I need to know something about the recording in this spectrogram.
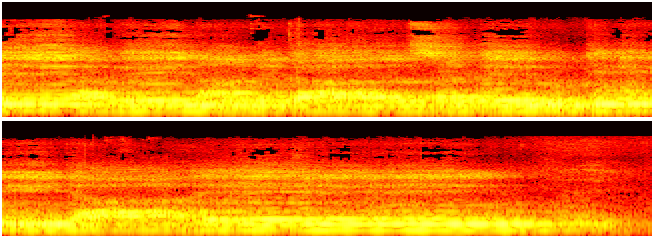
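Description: A man singing Sikh gurbani kirtan, drawing out long, wavering melodic notes without clear words, over a steady low drone; the singing stops right at the end.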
